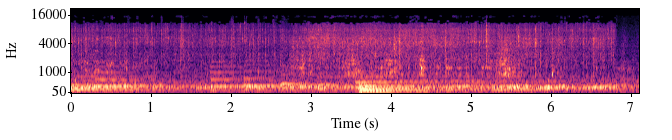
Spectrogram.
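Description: Food sizzling as it fries in a pan, with small crackles and spits, under background music with held notes.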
